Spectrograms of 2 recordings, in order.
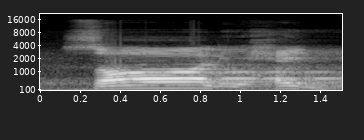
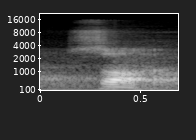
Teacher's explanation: so ini hukumnya intibat. So, jadi tebal ya.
